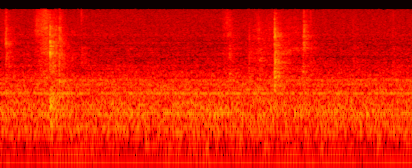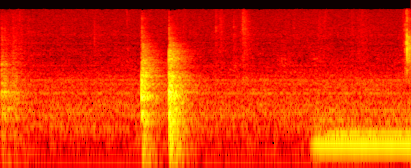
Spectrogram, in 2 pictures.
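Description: Tarot cards being handled and laid down on a table: a few soft taps, then two louder knocks close together about five and a half seconds in. Near the end a low steady hum starts.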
